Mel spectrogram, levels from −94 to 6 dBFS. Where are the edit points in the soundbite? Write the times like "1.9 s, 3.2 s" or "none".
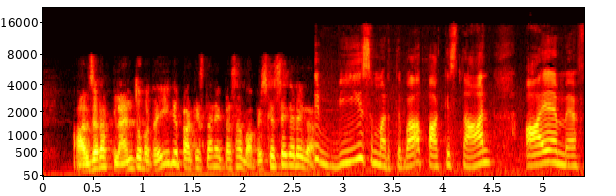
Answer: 2.9 s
